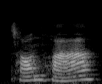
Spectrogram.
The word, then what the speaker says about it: 전화: But in reality, people may pronounce 히읗 weakly or not pronounce it. Both are used in reality. 은행, 은행, 은행, 은행, 은행. 전화, 전화, 전화, 전화.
